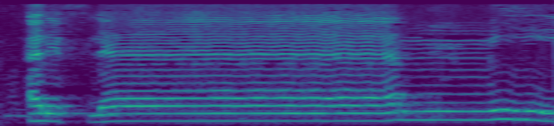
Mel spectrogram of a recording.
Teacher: لكن في حالة الوقف يبقى لازم نمد كم حركة؟ ست حركات. · Term: المد اللازم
